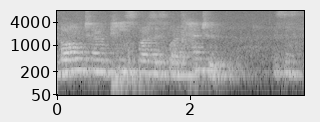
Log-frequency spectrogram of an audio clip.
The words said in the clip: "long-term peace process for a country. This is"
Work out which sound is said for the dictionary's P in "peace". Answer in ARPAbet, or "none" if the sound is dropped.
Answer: P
